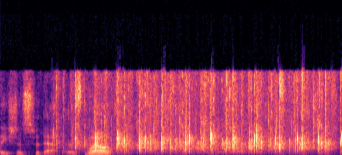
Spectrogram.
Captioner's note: applause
